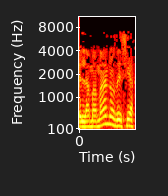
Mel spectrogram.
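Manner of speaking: normal talking voice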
